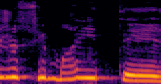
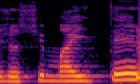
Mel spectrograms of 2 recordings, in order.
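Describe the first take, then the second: First: «je» appuyé, chute à la fin; stress on je. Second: «Maïté» appuyé avec montée finale; stress on Maïté. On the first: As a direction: appuyez sur «je» dans «je suis Maïté». (accent d'insistance sur «je») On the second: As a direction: faites monter et appuyez «Maïté». (insistance sur «Maïté», intonation montante) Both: Pretend. Repeats her name, stress moved.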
